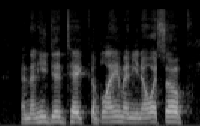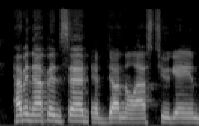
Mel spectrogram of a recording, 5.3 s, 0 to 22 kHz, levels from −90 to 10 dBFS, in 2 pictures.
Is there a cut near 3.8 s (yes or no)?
yes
